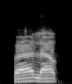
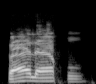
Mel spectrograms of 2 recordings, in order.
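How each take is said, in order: First: The final q is cut off with a hold. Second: The final q bounces with a slight vowel echo. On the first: The speaker calls it wrong. "Tidak falak" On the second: The speaker calls it right. "dia memantul. Falaku"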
